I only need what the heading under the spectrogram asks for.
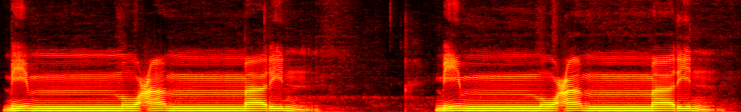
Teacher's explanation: seharusnya hidung ini bergetar atau suara itu melewati hidung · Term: ghunah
